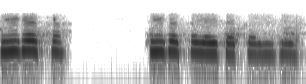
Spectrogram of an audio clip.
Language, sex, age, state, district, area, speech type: Hindi, female, 45-60, Uttar Pradesh, Sitapur, rural, conversation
